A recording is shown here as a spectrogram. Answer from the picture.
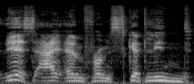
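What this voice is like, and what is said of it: Put-on Scottish accent. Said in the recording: “Scottish accent ... it's very Scottish, clearly.”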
